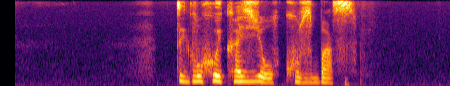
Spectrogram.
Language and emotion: Russian, angry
